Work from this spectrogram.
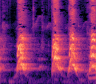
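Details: Barking from Jindo dogs at the breeding facility of the Jindo Dog Theme Park, Jindo County: four sharp, bright barks within two seconds, several in quick succession.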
